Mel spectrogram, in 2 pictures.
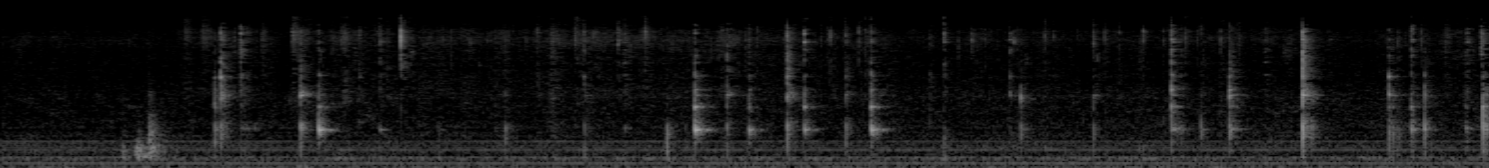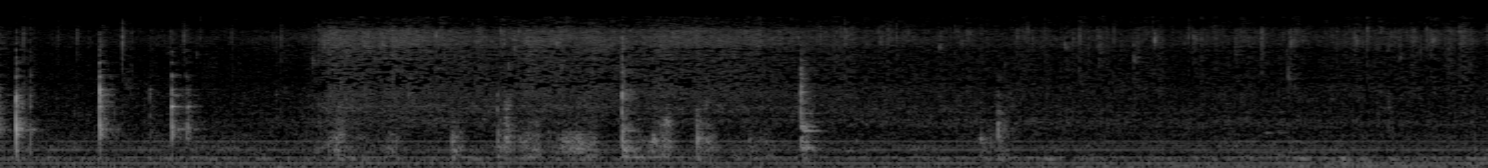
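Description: Ground chili spice paste (red chili, bird's eye chili, candlenut and kencur) frying in hot oil in a wok, with many sharp taps and scrapes of a wooden spatula against the pan through the first half. The sizzle swells to a louder hiss about two-thirds of the way through, then eases off.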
